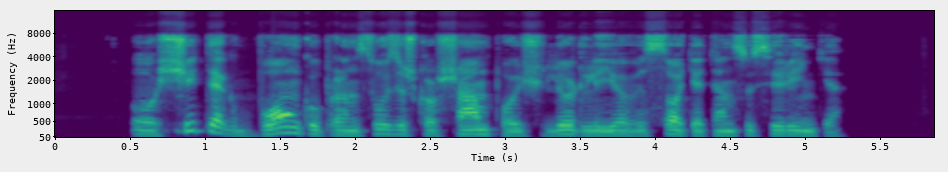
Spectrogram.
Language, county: Lithuanian, Kaunas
